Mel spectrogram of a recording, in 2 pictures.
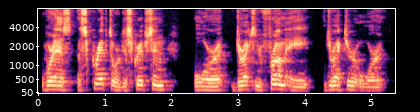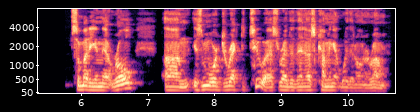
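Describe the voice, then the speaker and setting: A man's voice: mid-range voice, steady tone, normal speed, darkish tone. An American man, a voice actor, giving an informal instructional talk and musing aloud through examples.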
